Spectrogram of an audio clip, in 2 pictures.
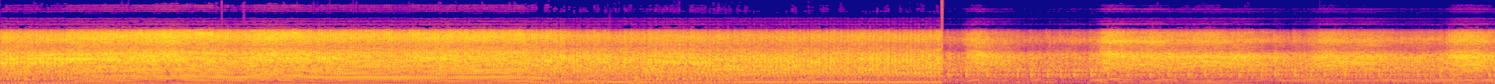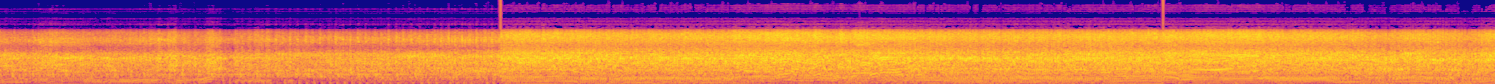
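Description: Dirt bike engine running and revving as heard from a helmet camera, its pitch rising and falling with the throttle. The sound changes abruptly twice, about a third of the way in and again about two-thirds in, then runs on steadily.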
